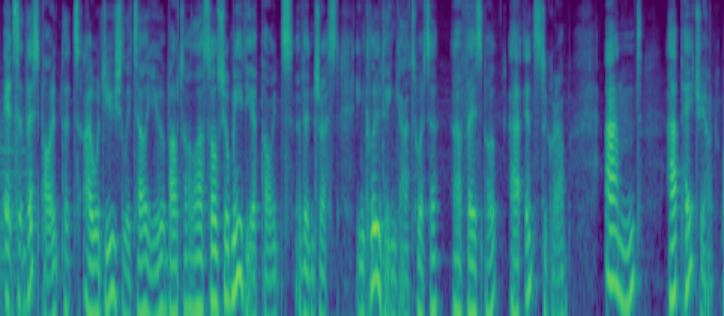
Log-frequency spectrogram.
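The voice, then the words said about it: Husky, sexy low voice. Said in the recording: “sexy voice ... It really was quite sexy though ... Went quite husky.”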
